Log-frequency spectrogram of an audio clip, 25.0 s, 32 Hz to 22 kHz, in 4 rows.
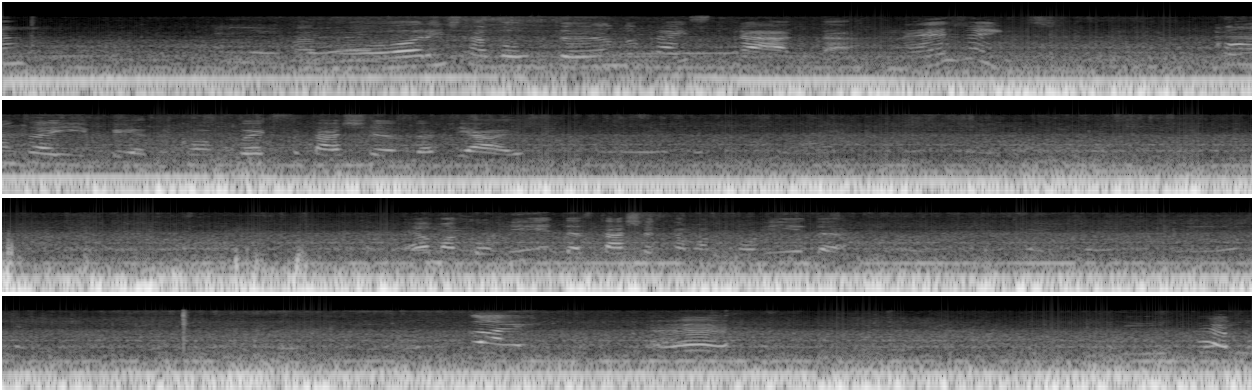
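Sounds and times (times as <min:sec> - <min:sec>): car cabin road rumble: 0:00.0 - 0:25.0
child's voice: 0:01.0 - 0:01.7, 0:21.0 - 0:21.5.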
